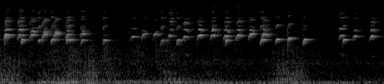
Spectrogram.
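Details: Goldfinch singing: a fast, rapid run of bright twittering notes, tinkling and slightly buzzy, tumbling over one another with short pauses, plus faint low background rumble.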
